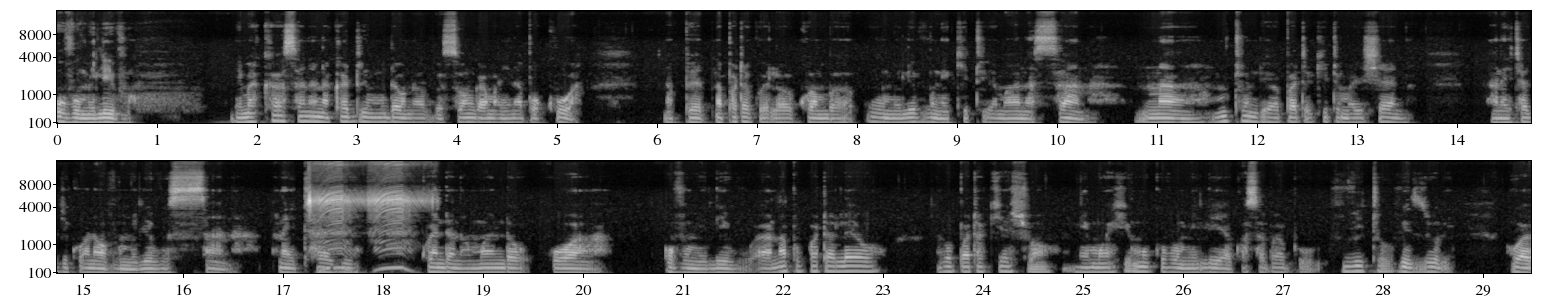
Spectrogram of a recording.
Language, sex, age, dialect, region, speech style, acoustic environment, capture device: Swahili, male, 25-34, Kenya - Nairobi Sheng-influenced, Kenya, happy, silence, mobile / Linux / Chrome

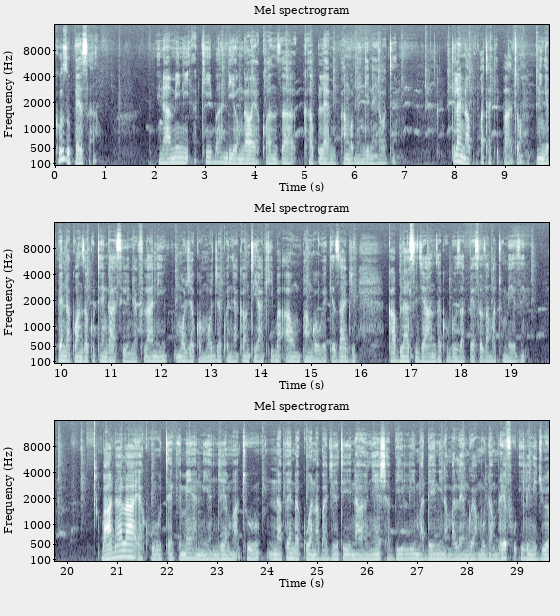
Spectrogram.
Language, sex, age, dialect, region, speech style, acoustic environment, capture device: Swahili, female, 25-34, Kenya - Nairobi Sheng-influenced, Kenya, nervous, silence, desktop / Windows / Chrome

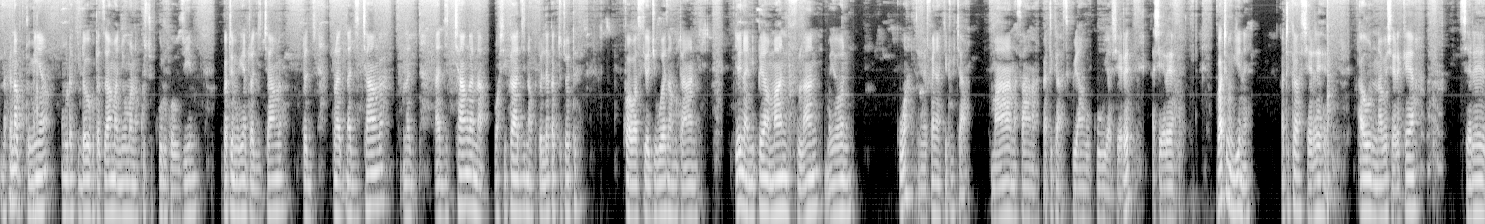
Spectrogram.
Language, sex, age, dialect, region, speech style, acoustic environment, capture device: Swahili, male, 18-24, Kenya - Nairobi Sheng-influenced, Kenya, happy, silence, mobile / Linux / Chrome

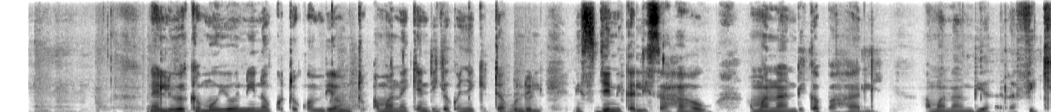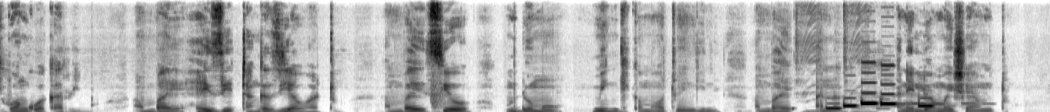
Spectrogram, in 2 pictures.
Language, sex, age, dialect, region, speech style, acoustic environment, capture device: Swahili, male, 18-24, Kenya - Nairobi Sheng-influenced, Kenya, relaxed, music, mobile / Linux / Chrome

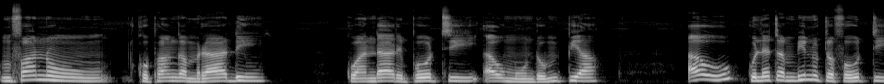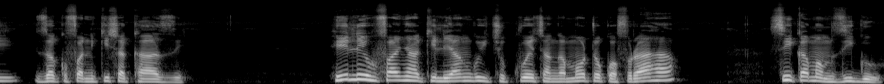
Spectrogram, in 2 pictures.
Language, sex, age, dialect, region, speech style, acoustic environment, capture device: Swahili, male, 25-34, Kenya - Mombasa, Kenya, relaxed, nature; appliances, mobile / Linux / Chrome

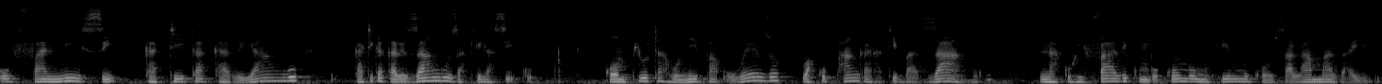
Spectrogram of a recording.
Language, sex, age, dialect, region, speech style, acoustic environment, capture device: Swahili, male, 25-34, Kenya - Nairobi Sheng-influenced, Kenya, happy; anxious; excited; focused, silence; music, desktop / macOS / Chrome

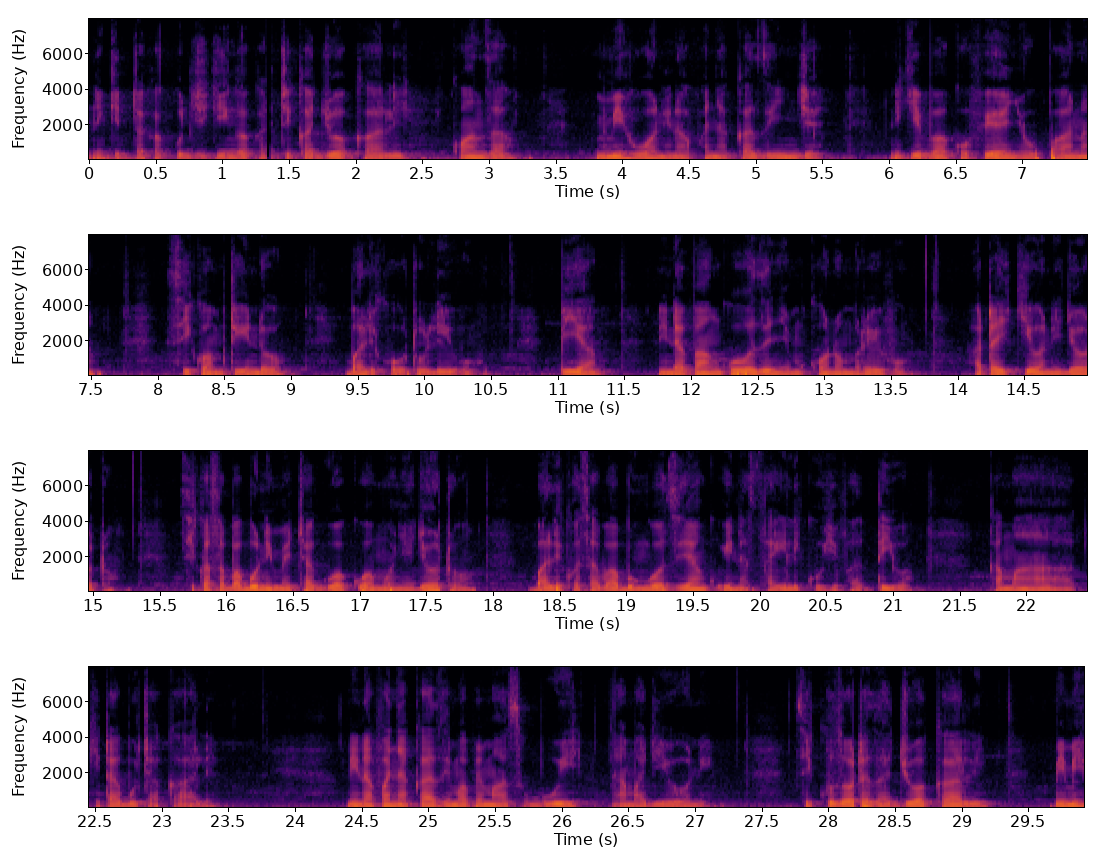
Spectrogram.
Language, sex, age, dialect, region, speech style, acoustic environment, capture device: Swahili, male, 25-34, Kenya - Mombasa, Kenya, relaxed, appliances; silence, mobile / Linux / Chrome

